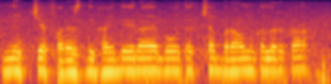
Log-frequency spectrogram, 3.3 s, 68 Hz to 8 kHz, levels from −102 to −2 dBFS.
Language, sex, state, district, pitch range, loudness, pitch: Hindi, male, Uttar Pradesh, Saharanpur, 140-145 Hz, -14 LUFS, 145 Hz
